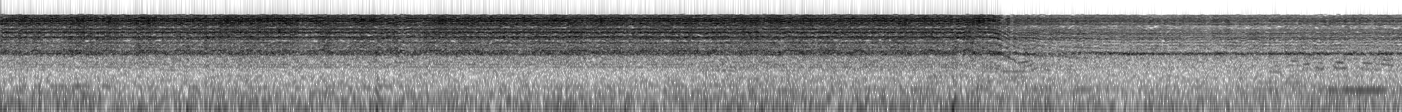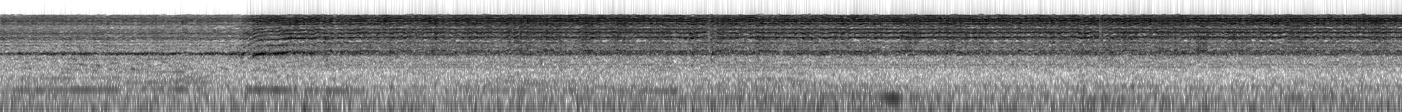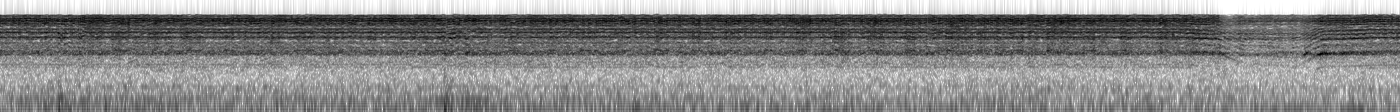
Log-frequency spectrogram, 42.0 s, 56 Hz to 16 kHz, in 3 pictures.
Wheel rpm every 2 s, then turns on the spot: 160, 160, 160, 160, 160, 90, 70, 70, 120, 160, 160, 160, 160, 160, 160, 160, 160, 160, 160, 160, 120.
none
